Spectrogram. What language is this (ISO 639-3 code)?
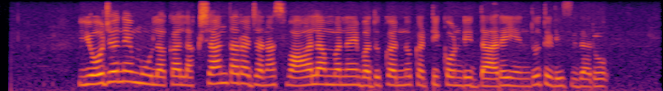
kan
